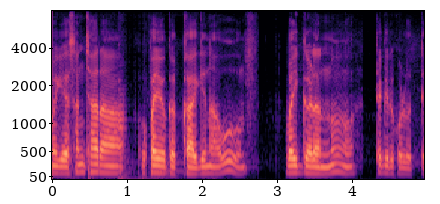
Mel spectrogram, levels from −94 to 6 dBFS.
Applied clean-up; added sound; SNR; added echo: neural separator model SepFormer DNS4.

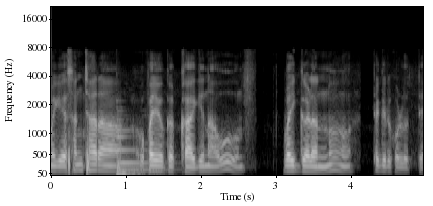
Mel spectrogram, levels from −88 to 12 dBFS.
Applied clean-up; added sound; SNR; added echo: none; Bowed string instrument; 10 dB; none.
